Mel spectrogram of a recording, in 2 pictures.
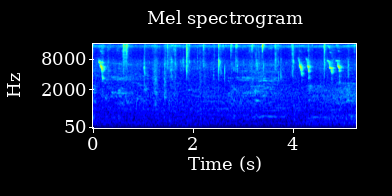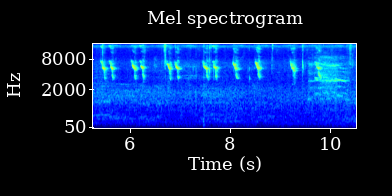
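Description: Birds chirping: short high chirps, many in quick pairs, repeating about once or twice a second over a faint background. A brief louder noise comes near the end.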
